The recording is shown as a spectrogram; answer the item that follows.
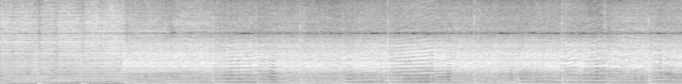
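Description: Slide guitar on a resonator-bodied electric, driven through a Russian-style Big Muff fuzz (JHS Crimson) with slapback delay: a blues phrase of slide notes gliding up and down over low sustained notes, the glides starting about two seconds in.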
